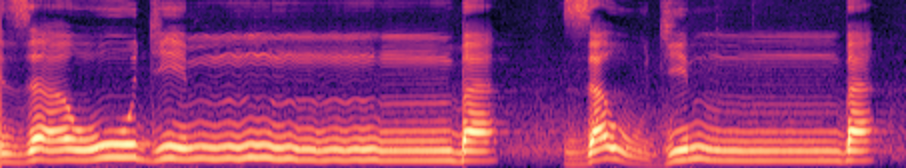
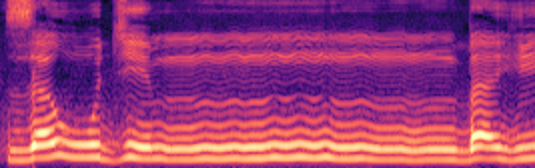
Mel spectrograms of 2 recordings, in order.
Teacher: Min kulli zawjim ba, zawjim ba, jim ya, kasratain tandanya 2 di bawah bertemu dengan ba, maka berlaku hukum iqlab, ditekan atau ditahan selama 2 harokat dengan bibir yang tertutup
